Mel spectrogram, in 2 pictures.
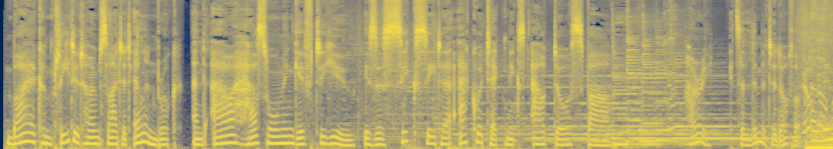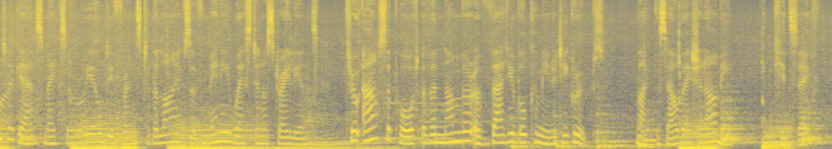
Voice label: Soft Corporate

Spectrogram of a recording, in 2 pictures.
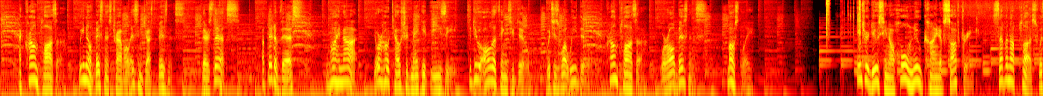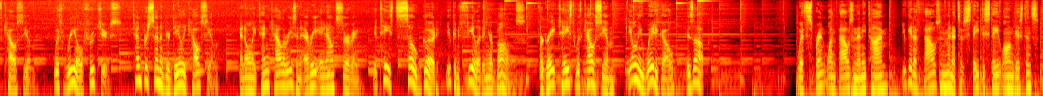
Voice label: Commercials

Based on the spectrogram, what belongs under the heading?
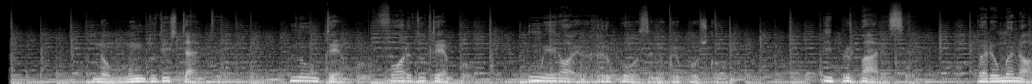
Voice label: Trailer PT

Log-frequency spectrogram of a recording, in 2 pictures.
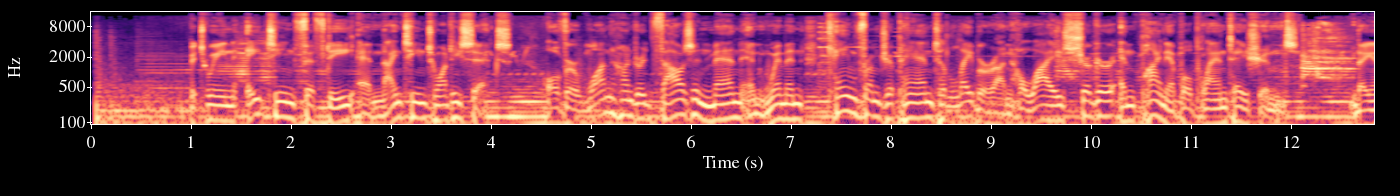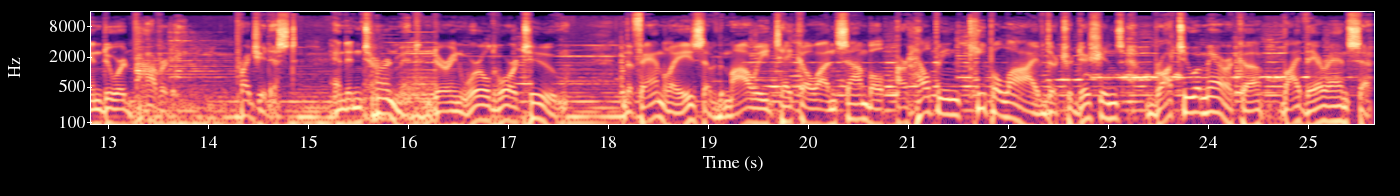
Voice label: Narration Samples

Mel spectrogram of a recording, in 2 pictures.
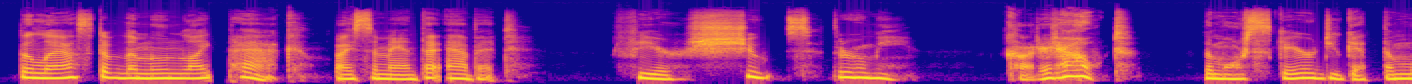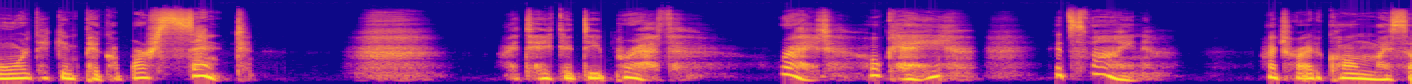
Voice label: Audiobook

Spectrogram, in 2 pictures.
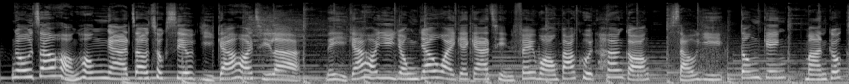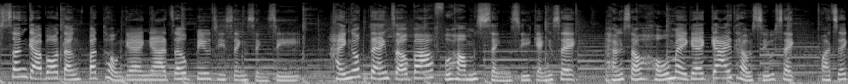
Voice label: Cantonese; QANTAS Asia Red Tail Sale

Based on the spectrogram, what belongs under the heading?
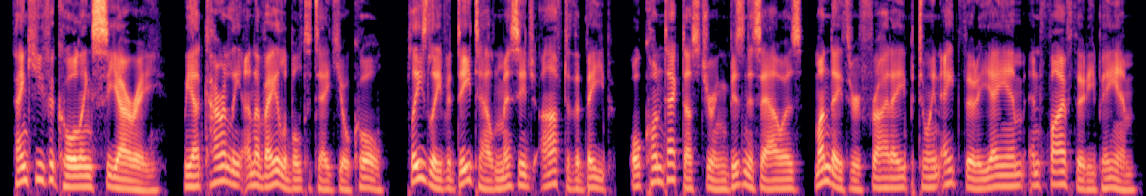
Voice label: On-Hold

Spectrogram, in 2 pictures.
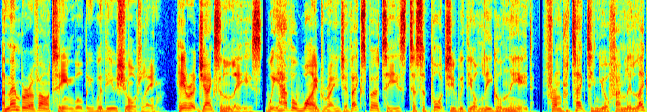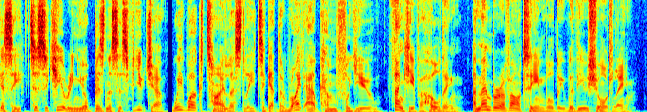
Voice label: On Hold

